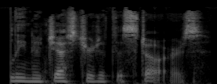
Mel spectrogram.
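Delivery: usual speaking voice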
